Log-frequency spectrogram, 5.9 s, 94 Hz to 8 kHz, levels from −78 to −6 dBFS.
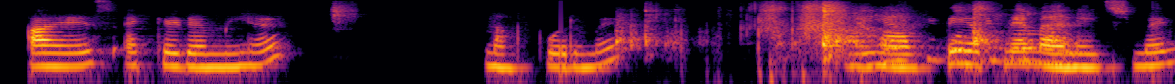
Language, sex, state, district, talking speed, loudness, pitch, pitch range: Hindi, female, Maharashtra, Nagpur, 120 wpm, -21 LUFS, 240 Hz, 230-250 Hz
